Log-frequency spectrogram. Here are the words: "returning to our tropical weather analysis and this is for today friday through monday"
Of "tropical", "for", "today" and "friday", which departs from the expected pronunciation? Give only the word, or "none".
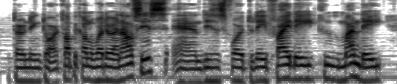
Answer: tropical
